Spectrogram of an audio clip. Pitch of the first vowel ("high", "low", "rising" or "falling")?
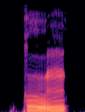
low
